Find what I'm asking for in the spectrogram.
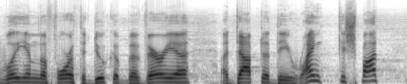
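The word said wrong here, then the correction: Reinheitsgebot: I believe I'm pronouncing that correctly. – Rheinhutzgebot. – Say that again.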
